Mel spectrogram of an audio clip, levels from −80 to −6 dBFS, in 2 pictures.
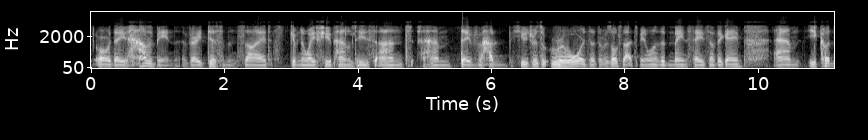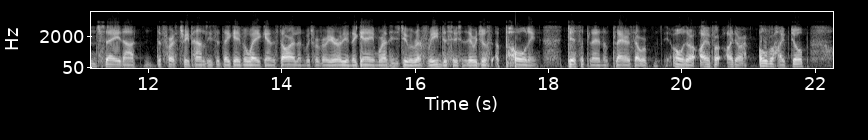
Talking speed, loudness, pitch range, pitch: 200 wpm, -21 LUFS, 90-105 Hz, 95 Hz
